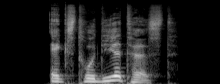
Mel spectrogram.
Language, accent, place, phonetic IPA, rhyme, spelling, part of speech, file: German, Germany, Berlin, [ɛkstʁuˈdiːɐ̯təst], -iːɐ̯təst, extrudiertest, verb, De-extrudiertest.ogg
- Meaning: inflection of extrudieren: 1. second-person singular preterite 2. second-person singular subjunctive II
